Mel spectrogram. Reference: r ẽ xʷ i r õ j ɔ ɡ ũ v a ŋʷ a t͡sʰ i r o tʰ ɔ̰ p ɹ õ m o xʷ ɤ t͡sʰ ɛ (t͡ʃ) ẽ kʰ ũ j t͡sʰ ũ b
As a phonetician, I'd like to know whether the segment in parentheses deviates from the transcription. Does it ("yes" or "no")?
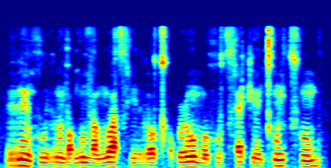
no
